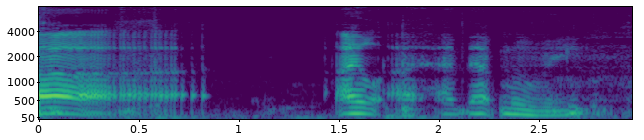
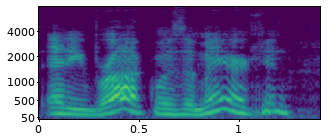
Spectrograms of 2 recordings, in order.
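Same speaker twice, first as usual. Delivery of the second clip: normal talking voice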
